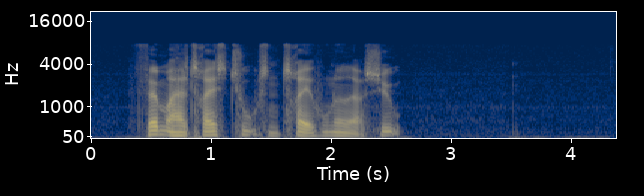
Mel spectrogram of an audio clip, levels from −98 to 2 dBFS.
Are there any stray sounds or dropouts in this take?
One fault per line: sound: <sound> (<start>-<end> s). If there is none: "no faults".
no faults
